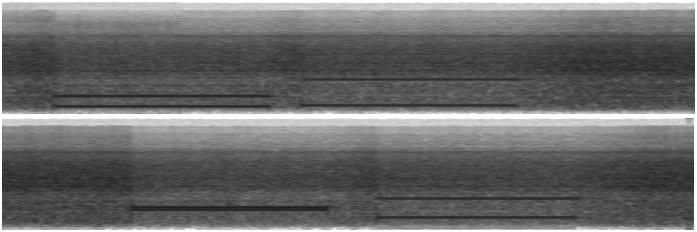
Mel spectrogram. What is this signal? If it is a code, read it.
Aircraft SELCAL, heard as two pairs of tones, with radio static and room echo. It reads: AH-BQ JK-EP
